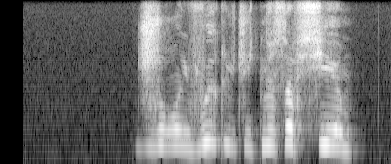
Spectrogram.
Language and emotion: Russian, angry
